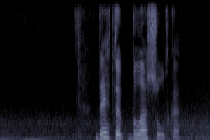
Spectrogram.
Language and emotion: Russian, positive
